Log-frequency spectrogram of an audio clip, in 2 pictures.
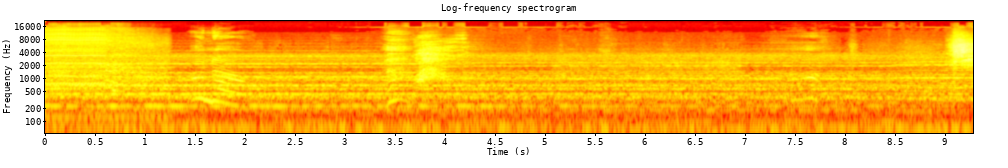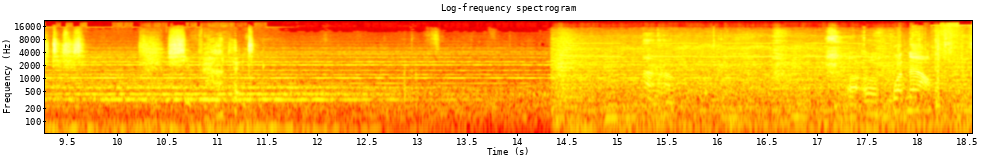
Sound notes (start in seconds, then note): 3.4 gasps; 14.5 dramatic orchestral music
